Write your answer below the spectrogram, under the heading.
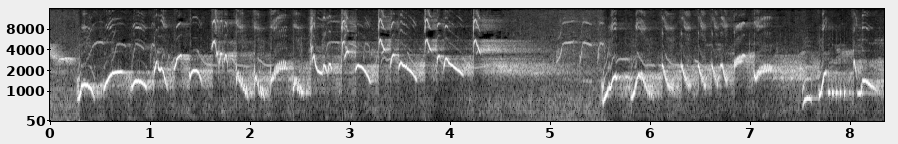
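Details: Fast, rich White-rumped shama song from a tutor recording for lazy captive singers: rapid runs of arched, rising whistled notes, a brief quieter pause near the middle, then a renewed flurry.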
